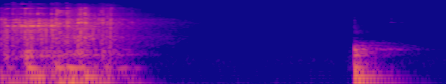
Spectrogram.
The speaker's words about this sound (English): Let's do it. I've got my wine glass all ready. I'm adding ice.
